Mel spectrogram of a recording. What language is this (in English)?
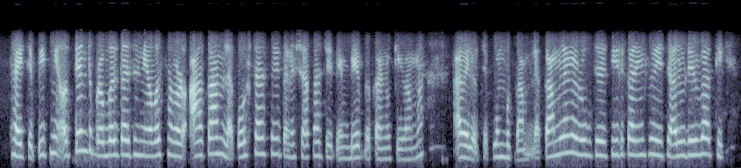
Gujarati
